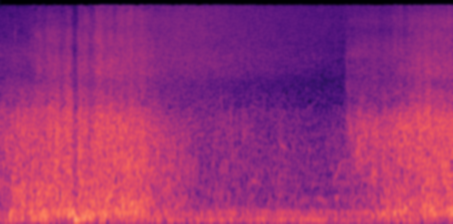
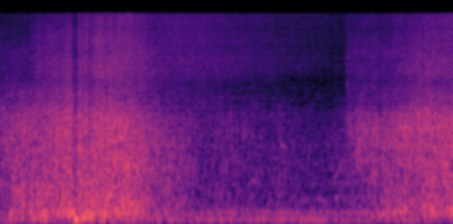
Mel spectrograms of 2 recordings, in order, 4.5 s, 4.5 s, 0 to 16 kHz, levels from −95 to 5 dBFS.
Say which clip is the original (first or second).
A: first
